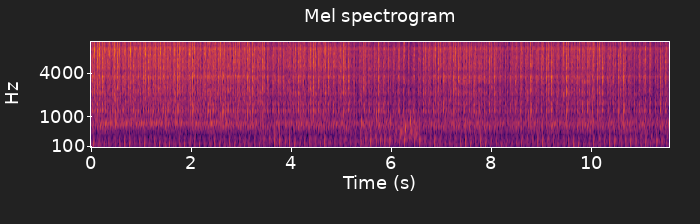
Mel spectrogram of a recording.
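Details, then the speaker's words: Used 2015 Yamaha Jupiter Z1 idling with the exhaust blocked so the engine can be heard: loud, fast, even tapping over a rough idle. Loud noise comes from the valves at the front and a rough noise from the middle of the engine; this is valve train noise. "jadi saya mendengar suara itu besar sekali dari depan sini dari klep dan suara kasar juga dari tengah sini"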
